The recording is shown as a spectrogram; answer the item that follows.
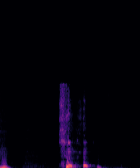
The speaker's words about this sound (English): Bless you.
